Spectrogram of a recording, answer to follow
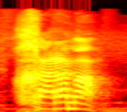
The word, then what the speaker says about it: Jarama: tu nous parles de Jarama pardon hararama et bien c'est une bonne question mais peut-être le fait d'avoir grandi à la frontière espagnole fait que je suis plus sensible à la prononciation espagnole même si je mon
